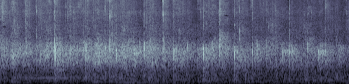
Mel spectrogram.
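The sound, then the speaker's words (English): An audience applauds steadily, a dense, even wash of many hands clapping at moderate volume with scattered sharper claps, sustained throughout without pause; a round of applause for those sitting on the ground at a packed-out gathering. “And thanks for those that are sitting on the, give those sitting on the ground a round of applause.”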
